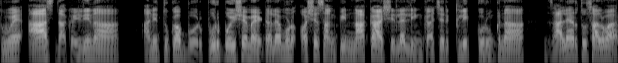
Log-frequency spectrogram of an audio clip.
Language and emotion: Goan Konkani, disgusted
